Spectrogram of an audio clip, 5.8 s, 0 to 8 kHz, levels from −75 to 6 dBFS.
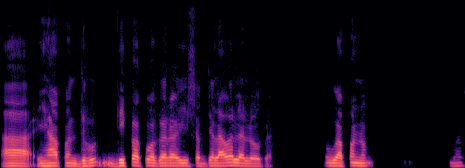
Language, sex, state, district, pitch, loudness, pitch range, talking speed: Bhojpuri, male, Bihar, Saran, 130 Hz, -18 LUFS, 125-135 Hz, 145 wpm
